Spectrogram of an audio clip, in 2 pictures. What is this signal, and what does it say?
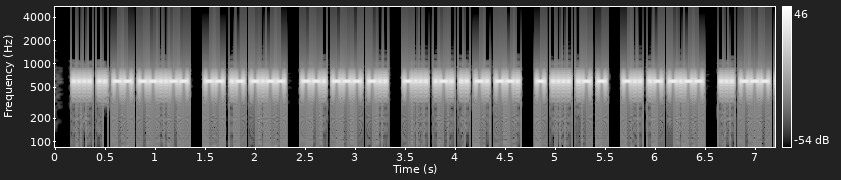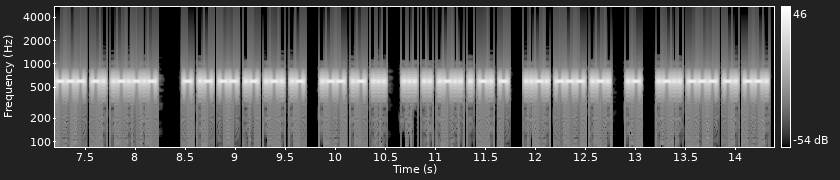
Morse code, heard as a keyed tone, about 46 wpm, 600 Hz. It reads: HIM, MAY GOD BRING THAT DAY SOON. TAMARA WAS SILENT FOR A LONG
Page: Never 47wpm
